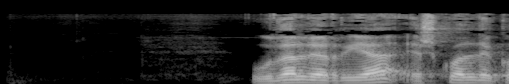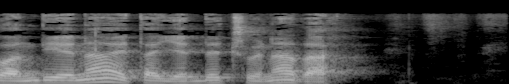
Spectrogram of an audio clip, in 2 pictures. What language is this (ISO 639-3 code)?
eus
